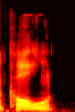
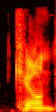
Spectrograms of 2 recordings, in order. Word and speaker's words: kaon: بعدن یه چیز دیگه پیدا کردن تو دهه 70، کیان، ما تو فارسی فکر کنم میگن کاون یا کیان میگن، درستش تلفظش کیانه، K-A-O-N، کیان.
